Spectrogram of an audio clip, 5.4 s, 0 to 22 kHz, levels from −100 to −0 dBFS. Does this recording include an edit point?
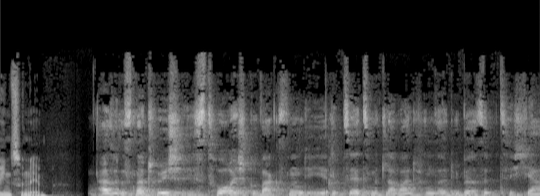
yes; 2 cuts; at 1.2 s, 3.3 s

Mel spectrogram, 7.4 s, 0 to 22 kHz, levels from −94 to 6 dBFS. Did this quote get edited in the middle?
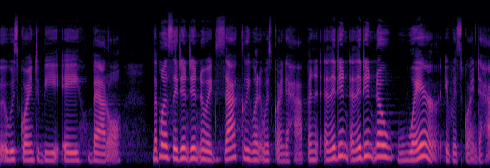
yes; 4 cuts; at 1.3 s, 2.4 s, 2.8 s, 5.2 s

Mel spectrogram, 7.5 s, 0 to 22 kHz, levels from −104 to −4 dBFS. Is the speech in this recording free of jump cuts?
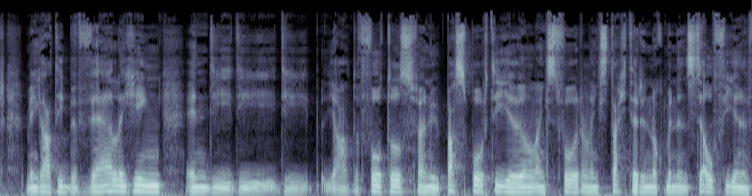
yes; 0 cuts

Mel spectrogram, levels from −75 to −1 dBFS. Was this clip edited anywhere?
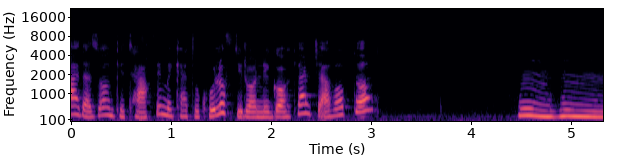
no; 0 cuts

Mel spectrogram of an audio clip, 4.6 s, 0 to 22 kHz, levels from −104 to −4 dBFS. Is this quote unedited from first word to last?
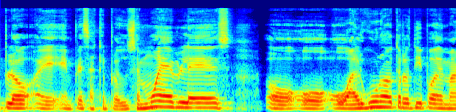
yes; 0 cuts

